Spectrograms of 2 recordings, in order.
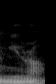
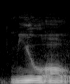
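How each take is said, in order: First: The second syllable begins with an r sound. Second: The second syllable is a bare 'oh' sound. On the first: The speaker calls it right. "le deuxième syllabe, c'est Ro. Eh bien, Muro" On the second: The speaker calls it wrong. "d'abord, je l'ai appelé Muo"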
